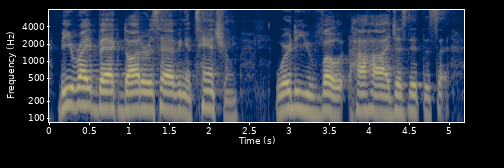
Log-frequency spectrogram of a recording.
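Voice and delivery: ordinary delivery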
